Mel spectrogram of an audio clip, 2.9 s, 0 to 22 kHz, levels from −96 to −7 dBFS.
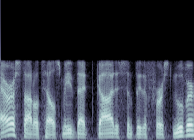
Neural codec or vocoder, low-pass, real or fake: codec, 16 kHz in and 24 kHz out, 1 kbps, XY-Tokenizer; 3.6 kHz; fake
